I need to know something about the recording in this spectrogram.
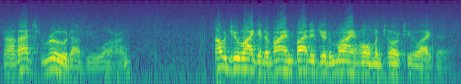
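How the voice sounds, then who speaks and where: An actor playing a smug, suave gang boss. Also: male voice, medium pitch, lively intonation, quick pace, a bit bright, a little hiss or hum, natural voice, low-quality recording. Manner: smooth, mocking, unruffled. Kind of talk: 1940s film acting.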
